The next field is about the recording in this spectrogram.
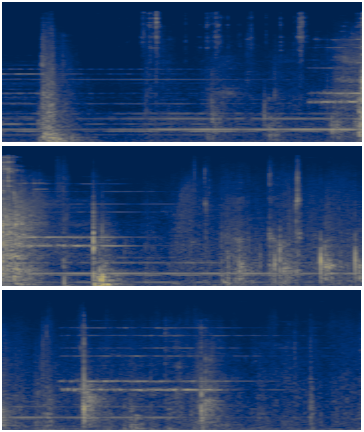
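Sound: front door opening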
